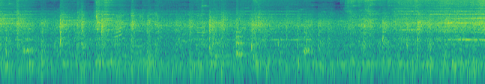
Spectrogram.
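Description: Indian Railways passenger coaches running past at close range, a steady rumble with wheels clacking over rail joints now and then. A thin wheel squeal starts near the end.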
